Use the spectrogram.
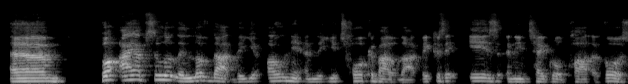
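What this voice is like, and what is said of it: Yorkshire English accent. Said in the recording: “my accent being Yorkshire ... my Yorkshire accent”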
